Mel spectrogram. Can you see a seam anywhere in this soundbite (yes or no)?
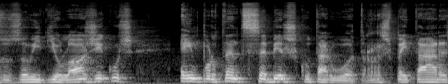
no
